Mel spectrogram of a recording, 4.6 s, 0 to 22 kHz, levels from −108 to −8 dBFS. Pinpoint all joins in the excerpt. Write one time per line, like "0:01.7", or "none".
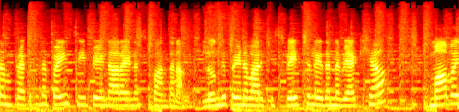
none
